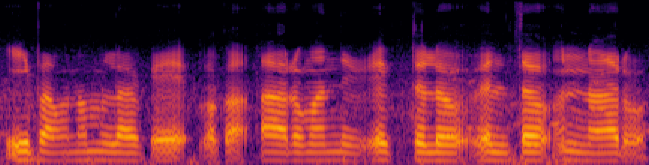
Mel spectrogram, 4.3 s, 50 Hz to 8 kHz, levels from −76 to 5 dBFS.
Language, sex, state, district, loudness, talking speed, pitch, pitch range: Telugu, male, Andhra Pradesh, Sri Satya Sai, -15 LUFS, 110 wpm, 145 Hz, 140-150 Hz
